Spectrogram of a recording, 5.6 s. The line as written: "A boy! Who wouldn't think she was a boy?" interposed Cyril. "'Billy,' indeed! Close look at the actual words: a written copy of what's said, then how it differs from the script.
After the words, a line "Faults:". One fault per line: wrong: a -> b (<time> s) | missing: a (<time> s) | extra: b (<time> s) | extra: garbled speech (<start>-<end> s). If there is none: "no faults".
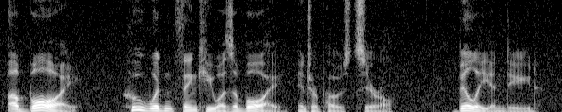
"A boy! Who wouldn't think he was a boy?" interposed Cyril. "'Billy,' indeed!
Faults:
wrong: she -> he (2.0 s)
